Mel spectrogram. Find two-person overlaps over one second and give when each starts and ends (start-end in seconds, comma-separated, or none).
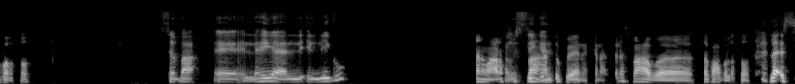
none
